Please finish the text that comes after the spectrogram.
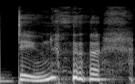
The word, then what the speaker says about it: Dune: So June, I say June, but it's spelled with a D, Dune, and The Batman have been delayed due to COVID-19, which is mahoosively frustrating.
